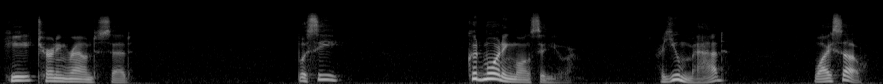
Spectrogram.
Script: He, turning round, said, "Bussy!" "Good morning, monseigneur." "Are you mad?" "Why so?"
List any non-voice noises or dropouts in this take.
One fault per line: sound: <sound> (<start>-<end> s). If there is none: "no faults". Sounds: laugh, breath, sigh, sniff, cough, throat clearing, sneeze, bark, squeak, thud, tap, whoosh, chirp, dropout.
no faults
